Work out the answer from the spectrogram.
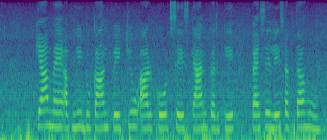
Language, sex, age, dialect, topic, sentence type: Hindi, female, 18-24, Awadhi Bundeli, banking, question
